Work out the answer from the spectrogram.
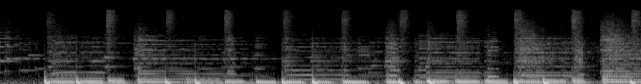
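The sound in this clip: A jazzy 1974 music sample plays alone: a steady groove with many regular beats over sustained bass and chord tones, loud throughout.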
